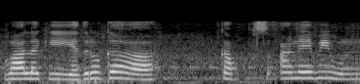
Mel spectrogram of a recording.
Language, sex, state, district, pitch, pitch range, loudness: Telugu, female, Andhra Pradesh, Annamaya, 260 Hz, 250-280 Hz, -17 LUFS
